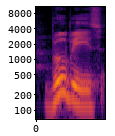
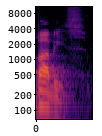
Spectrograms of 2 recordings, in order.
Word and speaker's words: Bubbies: And correctly pronounced, boobies, slang for boobala or grandma, because it's grandma sauerkraut, though west of the Mississippi, it's called bubbies.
